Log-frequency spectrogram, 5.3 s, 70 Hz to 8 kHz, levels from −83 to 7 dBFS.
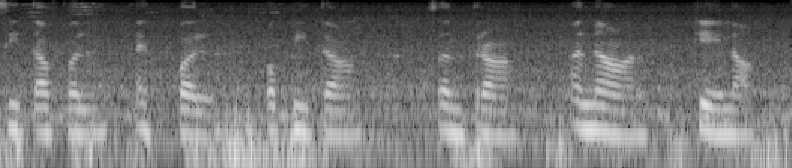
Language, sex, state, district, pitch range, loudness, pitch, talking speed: Hindi, female, Chhattisgarh, Raipur, 180-200 Hz, -16 LUFS, 185 Hz, 70 wpm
